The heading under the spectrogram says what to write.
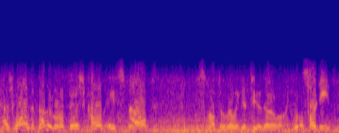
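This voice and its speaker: Moderate pace and ordinary pitch variation, with noticeable background noise. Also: man. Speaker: boat tour guide. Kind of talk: tour guide commentary. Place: boat.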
